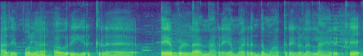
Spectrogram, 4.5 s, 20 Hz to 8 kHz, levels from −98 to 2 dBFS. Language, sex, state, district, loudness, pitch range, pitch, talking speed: Tamil, male, Tamil Nadu, Kanyakumari, -18 LUFS, 145-155 Hz, 150 Hz, 120 wpm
